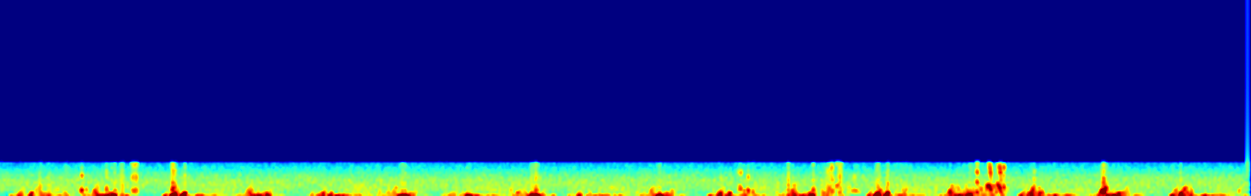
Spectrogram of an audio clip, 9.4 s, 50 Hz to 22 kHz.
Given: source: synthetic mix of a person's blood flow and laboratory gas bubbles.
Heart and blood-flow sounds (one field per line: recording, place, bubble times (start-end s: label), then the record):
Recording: Doppler ultrasound of blood flow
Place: precordium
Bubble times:
0.28-0.57 s: bubbles
0.59-0.71 s: bubbles
0.76-1.07 s: bubbles
5.55-5.73 s: bubbles
5.90-6.04 s: bubbles
6.11-6.49 s: bubbles
6.71-6.87 s: bubbles
7.17-7.60 s: bubbles
7.72-8.00 s: bubbles
From the record:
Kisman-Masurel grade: 332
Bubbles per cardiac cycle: rolling drumbeat, 9 or more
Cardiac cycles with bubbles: 50 to 99%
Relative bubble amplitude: moderate (0.250 to 0.450)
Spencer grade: 3 (all of the cardiac periods contain showers or single bubble signals, but not dominating or overriding the cardiac motion signals)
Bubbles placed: only in the low amplitude regions of the cardiac cycle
